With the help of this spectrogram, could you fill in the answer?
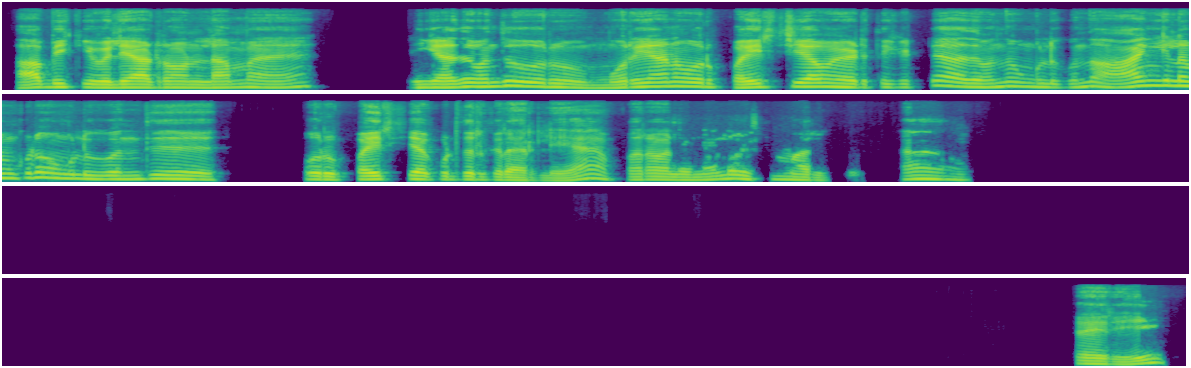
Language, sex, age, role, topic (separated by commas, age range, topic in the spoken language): Tamil, male, 40-44, host, இணையத்தின் மூலம் பொழுதுபோக்குகளை மீண்டும் தொடங்குவது எப்படி?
